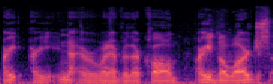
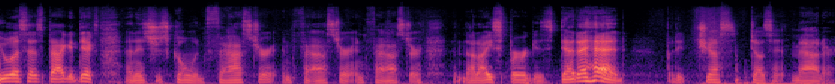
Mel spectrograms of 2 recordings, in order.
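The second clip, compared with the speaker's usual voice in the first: ordinary delivery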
